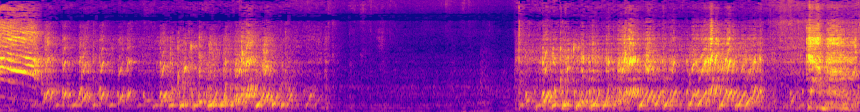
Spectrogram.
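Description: Gemmy animated stirring-cauldron witch prop playing its spooky sound track from its built-in speaker, in two stretches with a pause of about two seconds in the middle.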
